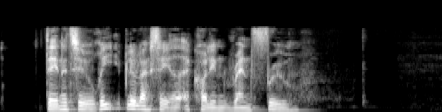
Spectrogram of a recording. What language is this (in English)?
Danish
